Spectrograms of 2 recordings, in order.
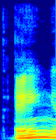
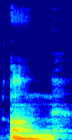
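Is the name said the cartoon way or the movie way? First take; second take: cartoon; movie. First: The name is said the cartoon way. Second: The name is said the movie way. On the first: The speaker calls it right. "Aang is his name in the cartoon" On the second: The speaker calls it wrong. "pronounces it Ung in the movie"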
